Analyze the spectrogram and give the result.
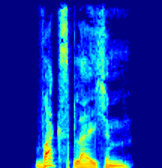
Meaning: strong dative masculine/neuter singular of wachsbleich
- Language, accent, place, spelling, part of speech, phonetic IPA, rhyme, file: German, Germany, Berlin, wachsbleichem, adjective, [ˈvaksˈblaɪ̯çm̩], -aɪ̯çm̩, De-wachsbleichem.ogg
